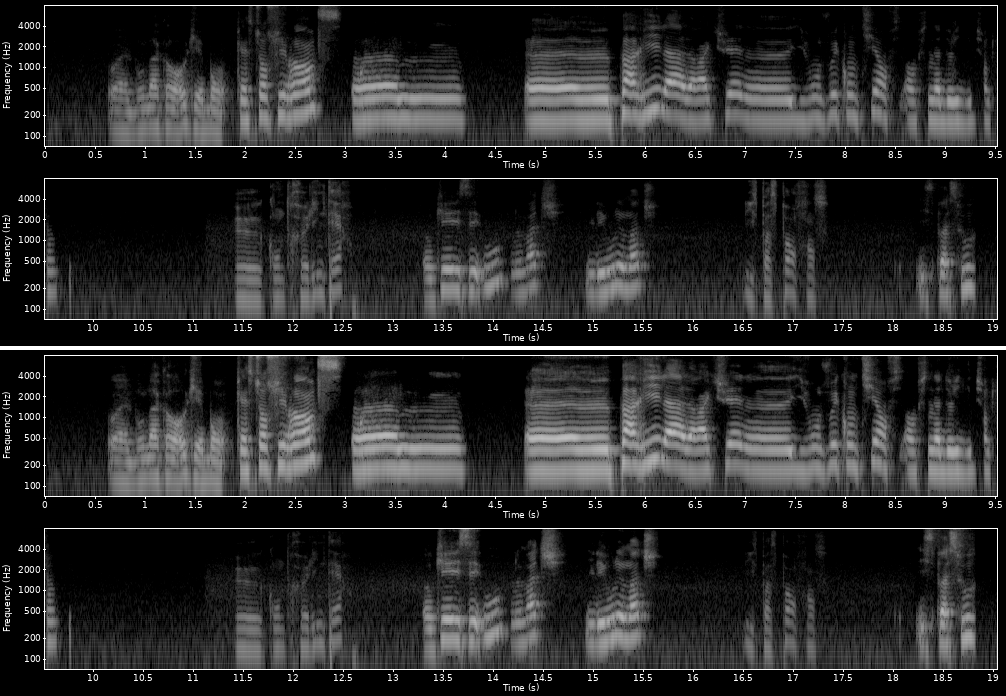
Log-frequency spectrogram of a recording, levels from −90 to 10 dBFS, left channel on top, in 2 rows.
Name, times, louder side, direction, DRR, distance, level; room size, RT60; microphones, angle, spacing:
voice 1, 0.6-4.2 4.8-9.6 13.3-14.7 14.9-15.6 18.2-18.8, right 5 dB, 70° right, 0.5 m, -30 dB
sound 1, 11.1-18.2, right 1 dB, 15° right, 5.3 m, -70 dB
voice 2, 11.4-12.6 16.5-17.3, left 2 dB, 65° left, 2.7 m, -47 dB
head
